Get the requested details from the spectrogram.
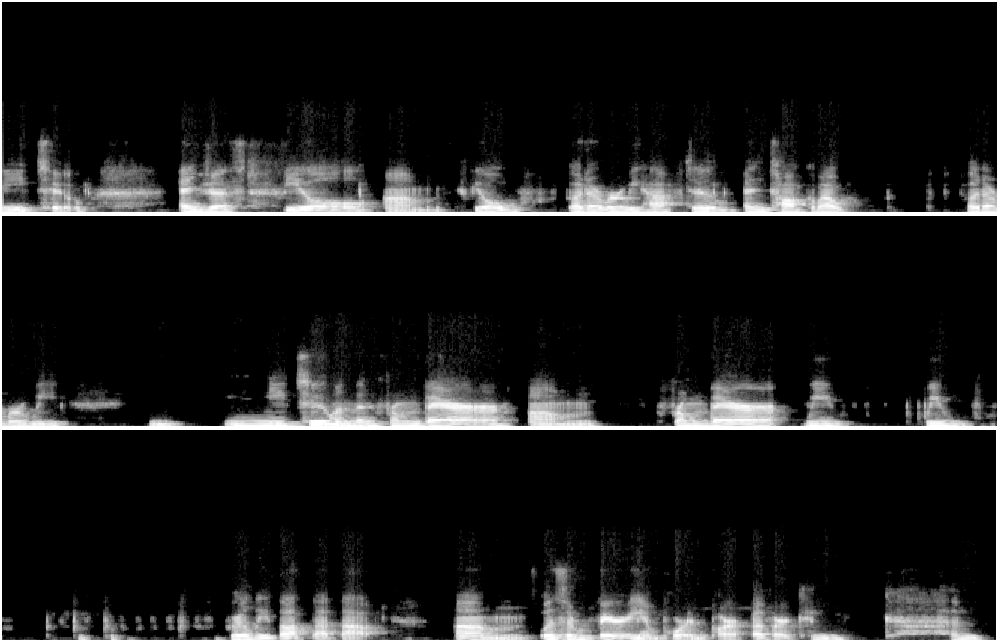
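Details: Adult woman who stutters and grew up as a covert stutterer, with part-word repetition; stuttering.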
